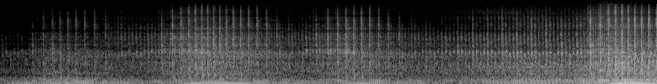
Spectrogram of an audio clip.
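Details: Mazda 6 2.0 L diesel engine idling with a steady, regular knock of about four beats a second over the running; engine knocking at idle.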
